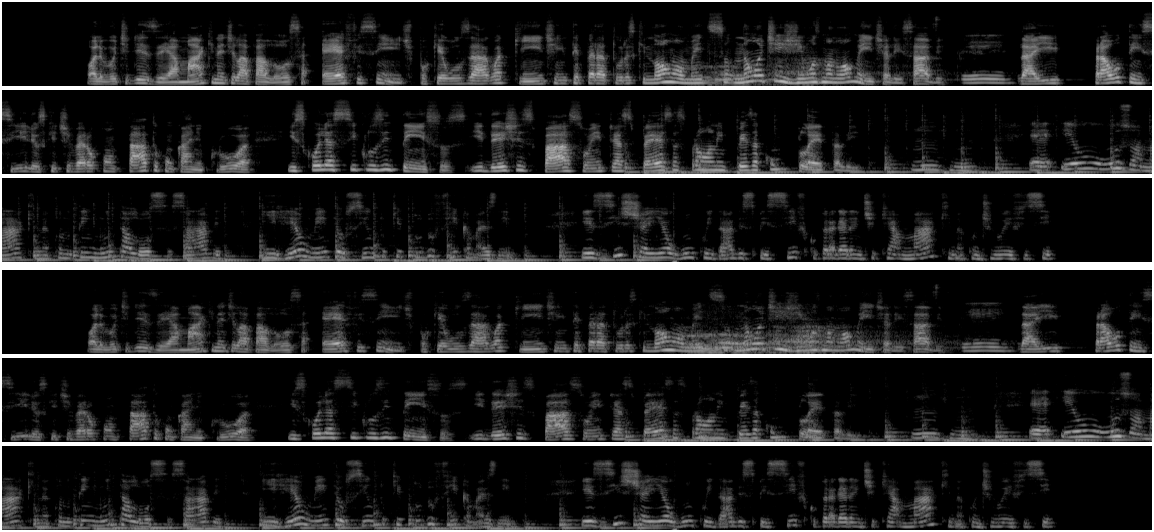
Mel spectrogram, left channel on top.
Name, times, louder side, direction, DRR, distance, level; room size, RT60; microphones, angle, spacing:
voice 1, 0.9-9.4 10.2-10.6 10.9-14.0 14.4-20.1, left 5 dB, 55° left, 0.4 m, -31 dB
sound 1, 6.7-10.3, right 5 dB, 75° right, 0.4 m, -41 dB
voice 2, 9.6-10.1 20.6-21.2 21.5-25.2 25.6-28.2 28.5-33.5, equal, 5° right, 0.5 m, -37 dB
sound 2, 17.7-29.7, equal, 85° left, 0.8 m, -42 dB
2.3 x 2.1 x 3.2 m
head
